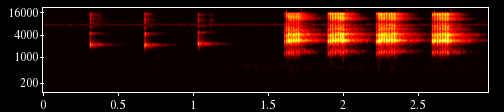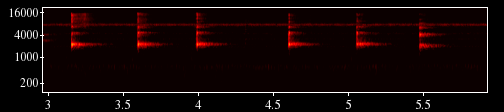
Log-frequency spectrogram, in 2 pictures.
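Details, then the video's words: Ashy drongo with a strange call: evenly spaced short sharp chirps, broken by four loud harsh rasping bursts in quick succession, then more single chirps about every half second. "suara aneh burung srigunting abu abu"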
